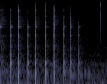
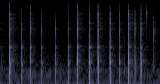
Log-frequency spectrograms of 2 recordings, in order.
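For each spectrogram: First: plastic ruler. Second: wooden ruler.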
